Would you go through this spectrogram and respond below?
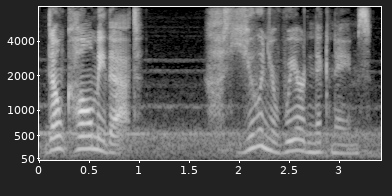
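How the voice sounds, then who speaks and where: A woman voicing a curt, guarded, grumpy young assassin in a visual novel game, grumbling in deadpan. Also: mid-range voice, unhurried, a little hiss or hum, lightly acted. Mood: grumpy, defensive.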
